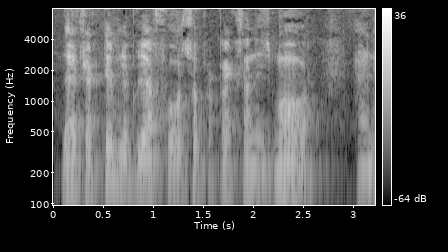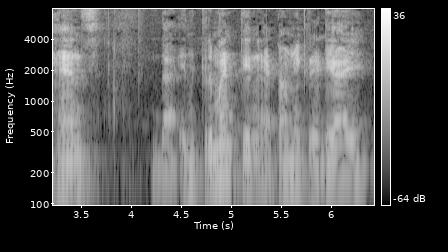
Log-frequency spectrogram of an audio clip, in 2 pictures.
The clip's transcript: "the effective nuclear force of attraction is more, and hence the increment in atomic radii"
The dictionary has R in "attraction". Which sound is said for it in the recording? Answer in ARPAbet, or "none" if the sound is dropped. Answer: R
